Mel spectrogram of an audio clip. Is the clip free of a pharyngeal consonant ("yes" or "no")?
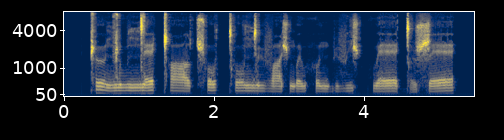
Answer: yes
